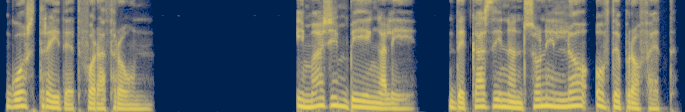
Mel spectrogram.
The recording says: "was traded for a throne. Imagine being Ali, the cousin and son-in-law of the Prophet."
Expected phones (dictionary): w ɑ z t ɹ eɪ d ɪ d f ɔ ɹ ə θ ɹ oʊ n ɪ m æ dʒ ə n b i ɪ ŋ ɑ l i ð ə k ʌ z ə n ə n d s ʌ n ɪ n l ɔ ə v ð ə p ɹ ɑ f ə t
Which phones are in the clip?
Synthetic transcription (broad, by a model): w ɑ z t ɹ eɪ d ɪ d f ɔ ɹ ə θ ɹ oʊ n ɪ m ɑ ʒ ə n b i ŋ ɑ l i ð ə k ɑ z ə n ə n s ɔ n ɪ n l ɔ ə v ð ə p ɹ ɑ f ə t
